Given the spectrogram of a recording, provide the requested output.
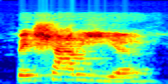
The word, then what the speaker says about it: peixaria: Em palavras como dinheiro, galinheiro, porque eu não falo peixaria, porque eu não falo I, ó, peixaria. Nesse PEI, o I quase não aparece, aparece o PE. Eu falo peixaria. Eu esqueço de pronunciar o I.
